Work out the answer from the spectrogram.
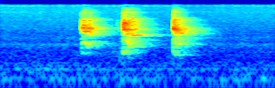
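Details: Grey parrot imitating mockingbirds with three loud, harsh, buzzy chacks spaced about a third of a second apart, against a low constant hum.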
